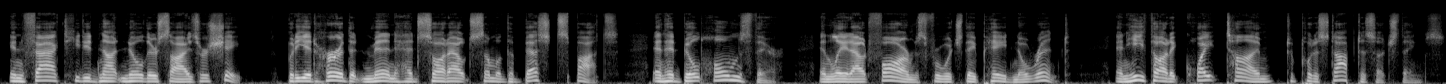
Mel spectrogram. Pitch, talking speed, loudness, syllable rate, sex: 140 Hz, 215 wpm, -17 LUFS, 4.4 syllables/s, male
